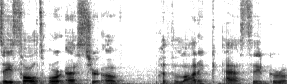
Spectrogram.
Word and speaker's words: phthalate: Paraben, latex, dye, sulfate, and how do I pronounce that word? Pilates free? Pathalates? Let's see how you say this. Google. pH2 halate. It says it's a salt or ester of phthalate acid.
